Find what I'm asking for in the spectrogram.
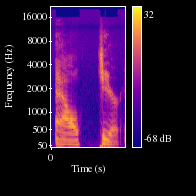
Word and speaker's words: Allgeier: So not great numbers, but numbers that won the game because Tyler Allgeier. And yes, I just made his name three syllables long because this man was an absolute dude.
